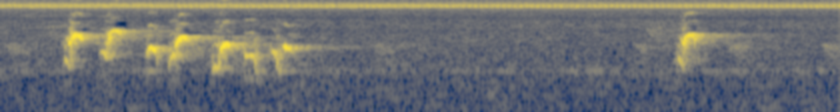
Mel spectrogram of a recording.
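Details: Red-whiskered bulbul decoy bird calling to lure an aggressive wild bird that came in silently to fight: a quick, lively phrase of about eight bright, liquid whistled notes, then one lone note, over a steady high whine.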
